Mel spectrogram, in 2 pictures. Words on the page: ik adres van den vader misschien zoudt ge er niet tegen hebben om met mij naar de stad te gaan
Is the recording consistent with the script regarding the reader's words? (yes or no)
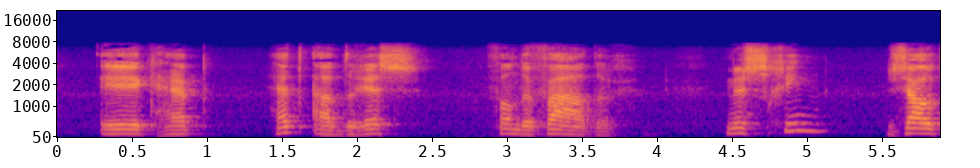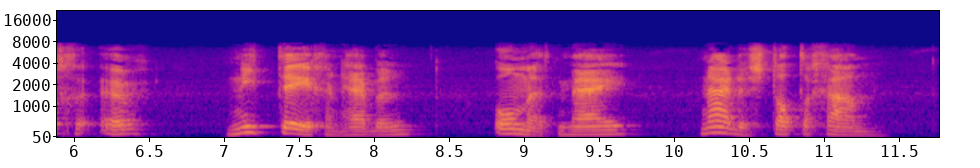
no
